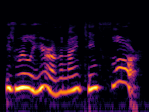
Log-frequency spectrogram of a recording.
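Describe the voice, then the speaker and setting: A man's voice: extremely high pitch, normal speed, lo-fi sound, pitched above the performer's own voice. A man voicing an eager, earnest young boy who helps Santa in a children's storybook. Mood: excited. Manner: excited, earnest.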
